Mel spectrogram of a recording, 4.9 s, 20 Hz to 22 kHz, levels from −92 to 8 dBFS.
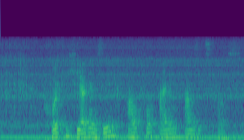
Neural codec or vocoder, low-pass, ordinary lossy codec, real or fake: none; 7.2 kHz; none; real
